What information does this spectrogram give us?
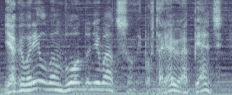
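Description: A man's voice: high voice, lively intonation, a little fast. An actor playing a shrewd male detective who lays out his deductions emphatically and theatrically in an audio drama. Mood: grave. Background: prominent music.

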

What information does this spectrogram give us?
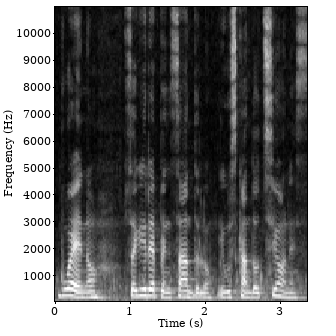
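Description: An actress as a worried working mother, mid-pitched. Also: a little slow, slight background noise, close to an everyday voice. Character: worried migrant working mother, torn and polite. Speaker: actor in an audio drama. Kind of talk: podcast radio drama acting, conversational.

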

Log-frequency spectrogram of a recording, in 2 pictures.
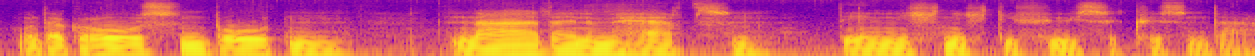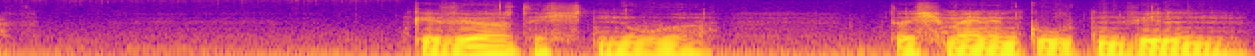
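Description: Tiefe, demütige Männerstimme, getragen langsam. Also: male voice, deep voice, a little mellow. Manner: reverent, halting, prayerful. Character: humble, self-doubting soul of a martyred Indian leader. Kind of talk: solemn classic German radio play acting.

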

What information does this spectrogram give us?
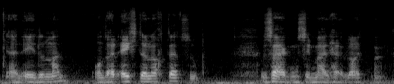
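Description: An actor playing a blunt, shrewd doctor with a deliberate, sardonic, probing manner in a German radio drama. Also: male voice, on the low side, vocal fry, husky. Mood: ironic, probing. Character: blunt, shrewd, bespectacled male country doctor.

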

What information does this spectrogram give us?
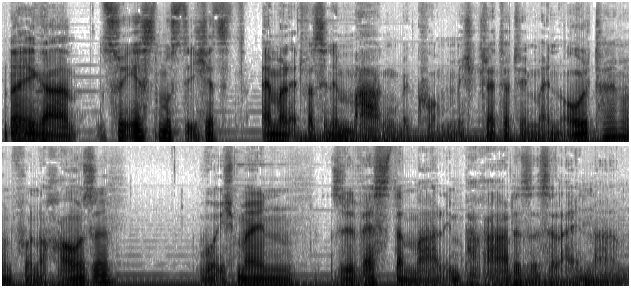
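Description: An actor playing a world-weary private detective in a German crime radio play, wry and measured, with a gravelly, husky voice. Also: male voice, deep voice, heavily acted. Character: world-weary male private detective narrating his case. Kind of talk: German crime radio play, first-person narration and dialogue.

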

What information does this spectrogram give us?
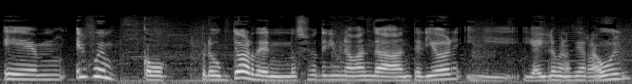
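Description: An Argentine woman guitarist answers interview questions in an easygoing, chatty way, full of casual fillers. Her voice is mid-pitched. A little music sits in the background of the studio. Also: moderate pace, a little mellow. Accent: Argentine Spanish. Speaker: guitarist in a band. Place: radio studio.

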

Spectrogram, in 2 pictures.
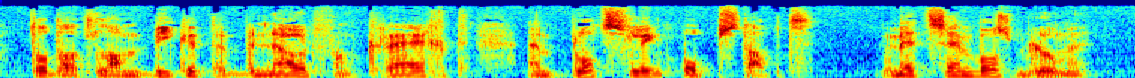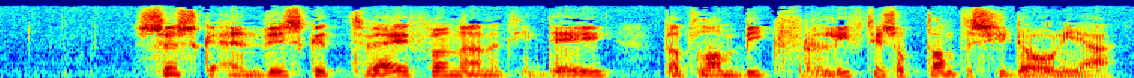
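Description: A man's voice: fairly low pitch, a bit bright, husky. A man narrating a children's audio drama in a scripted storytelling style.

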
